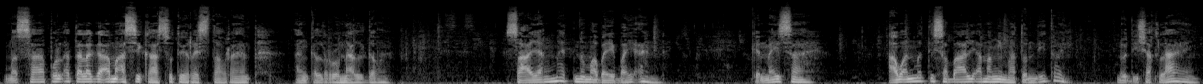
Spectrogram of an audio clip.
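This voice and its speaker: A man's voice: lowish voice, normal speed, long pauses. A man with an Ilocano Filipino accent playing a polite, hardworking young nephew in a radio drama. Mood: earnest. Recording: clear music bed behind voice.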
